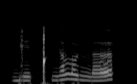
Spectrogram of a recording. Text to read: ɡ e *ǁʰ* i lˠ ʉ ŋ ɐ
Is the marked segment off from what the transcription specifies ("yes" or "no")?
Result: yes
